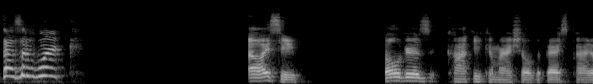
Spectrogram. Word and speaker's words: Folgers: That's a hard G, isn't it? No, that's a soft G. That's a soft G. Folgers.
